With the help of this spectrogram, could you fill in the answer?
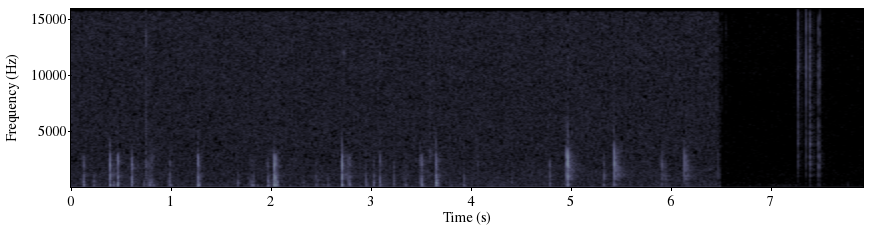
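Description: Long painted nails tap and scratch a thin, flexible, transparent plastic sheet lying flat on a wooden table, lifting it slightly so it presses against the wood. A quick, irregular run of sharp, bright plastic clicks and taps plays over a steady hiss. The hiss cuts out abruptly near the end, leaving a final short cluster of taps in near silence.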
